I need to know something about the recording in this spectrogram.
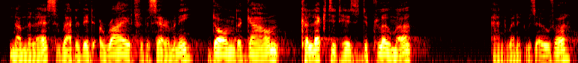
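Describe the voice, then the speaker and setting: A jaded, proud surgeon and scholar, with a low, husky voice. He talks formally and dryly in measured sentences. The game dialogue rings with long reverb. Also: a little mellow. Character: stern, learned male surgeon and professor, jaded, proud. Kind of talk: video game voice acting.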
